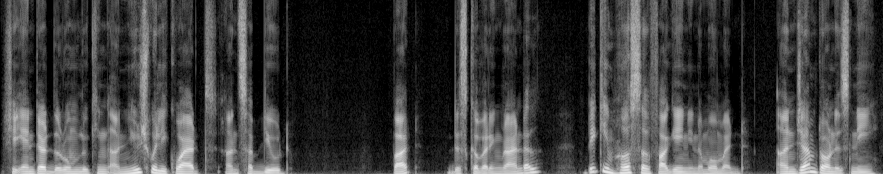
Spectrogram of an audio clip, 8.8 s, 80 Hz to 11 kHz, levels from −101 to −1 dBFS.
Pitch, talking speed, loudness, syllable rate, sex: 140 Hz, 150 wpm, -18 LUFS, 6.0 syllables/s, male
